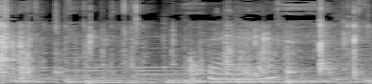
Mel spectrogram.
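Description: Light crackles and clicks from clear plastic toy packaging being handled, over steady background music. A brief vocal sound comes near the end.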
